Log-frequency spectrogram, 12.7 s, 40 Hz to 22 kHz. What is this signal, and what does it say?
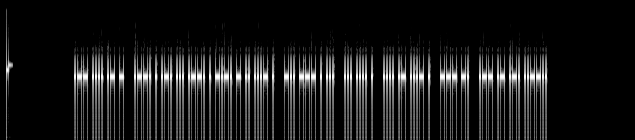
Morse code, heard as a keyed tone, about 40 wpm, 700 Hz. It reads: WHAT PERSPECTIVE DOES SHE HAVE ON WAR?
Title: Sentences from Top 1200 Words 40wpm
